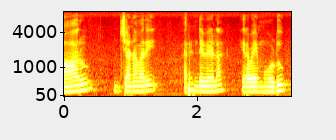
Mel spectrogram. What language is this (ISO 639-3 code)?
tel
